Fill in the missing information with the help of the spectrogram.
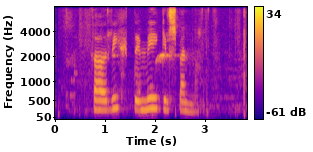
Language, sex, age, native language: Icelandic, female, 9, Icelandic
